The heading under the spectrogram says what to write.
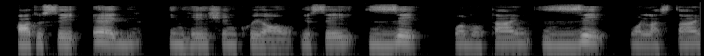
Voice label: How to say Egg in Haitian Creole Ze pronunciation by a native Haitian tutor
